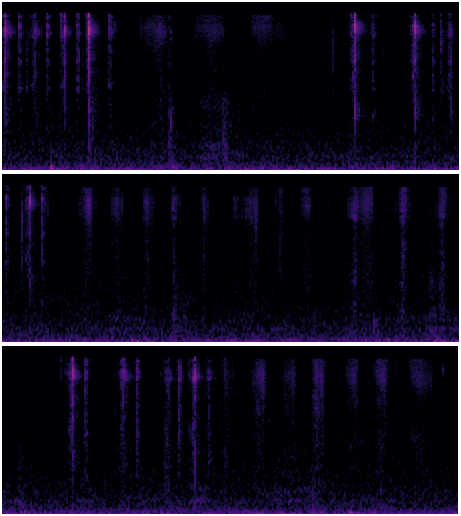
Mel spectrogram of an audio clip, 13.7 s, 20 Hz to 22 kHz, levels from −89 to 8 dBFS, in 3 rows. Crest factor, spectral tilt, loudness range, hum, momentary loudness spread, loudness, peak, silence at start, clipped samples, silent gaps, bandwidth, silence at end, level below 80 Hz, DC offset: 44 dB; -0.5 dB/octave; 12 LU; none; 21 LU; -48 LUFS; -10 dBFS; 0 s; under 0.1%; none; 17 kHz; 0 s; -68 dBFS; under 0.1%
